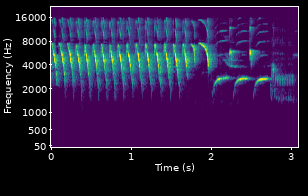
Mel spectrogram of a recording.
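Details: Male canary song for a breeding-ready female: an even, rapid trill of about fourteen high notes, followed by three lower rising whistles and a short buzzy note.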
